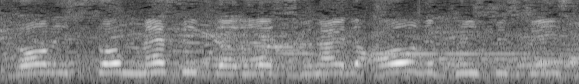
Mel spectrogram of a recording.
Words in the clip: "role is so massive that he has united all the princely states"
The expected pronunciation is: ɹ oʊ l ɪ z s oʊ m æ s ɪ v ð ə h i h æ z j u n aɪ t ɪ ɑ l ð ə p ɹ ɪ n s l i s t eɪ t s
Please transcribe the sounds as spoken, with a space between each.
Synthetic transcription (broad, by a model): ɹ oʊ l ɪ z s oʊ m æ s ɪ v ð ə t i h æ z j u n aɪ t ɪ ɑ l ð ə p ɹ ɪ n s i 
